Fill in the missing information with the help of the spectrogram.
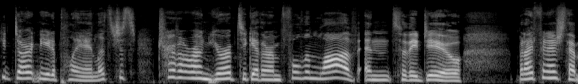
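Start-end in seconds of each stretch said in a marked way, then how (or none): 0.0-3.6 put-on New Zealand accent, pitched up. Retelling a movie's message by imitating an actor: KJ Apa New Zealand accent. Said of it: "with his, like, New Zealand accent being like".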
